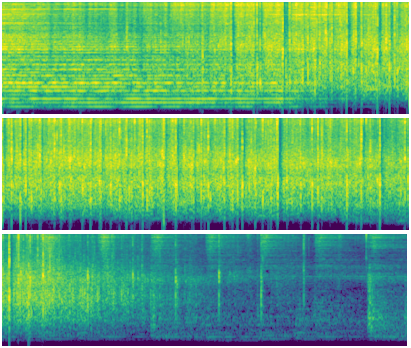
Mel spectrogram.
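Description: Sustained chords of the show's music for the first few seconds. Then audience applause takes over and stays loud for about five seconds before dying away about nine seconds in. Quiet music carries on underneath near the end.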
